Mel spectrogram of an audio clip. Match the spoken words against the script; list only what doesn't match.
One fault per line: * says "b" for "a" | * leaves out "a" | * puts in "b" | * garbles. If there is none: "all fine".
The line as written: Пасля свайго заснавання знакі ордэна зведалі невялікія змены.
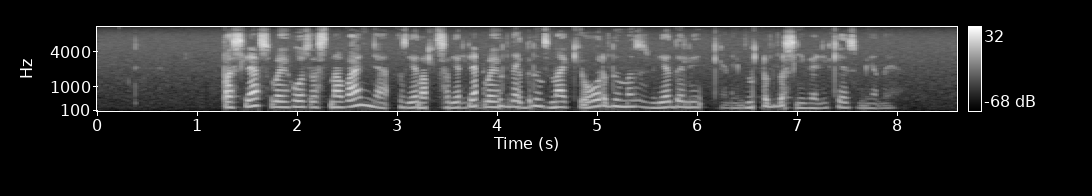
* garbles
* garbles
